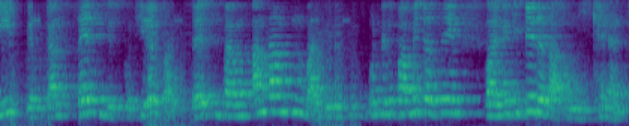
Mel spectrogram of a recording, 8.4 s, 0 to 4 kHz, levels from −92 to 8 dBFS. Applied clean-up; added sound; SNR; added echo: neural separator model SepFormer DNS4.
